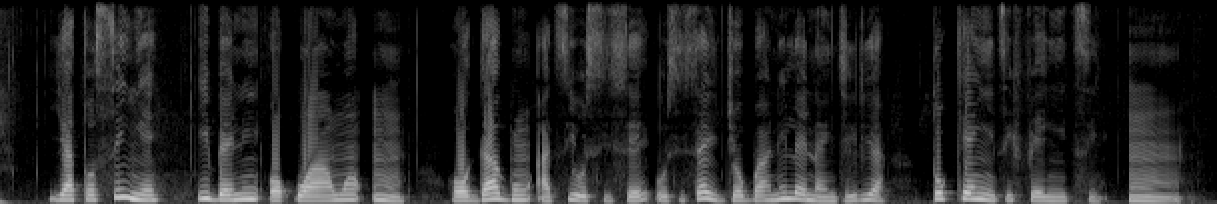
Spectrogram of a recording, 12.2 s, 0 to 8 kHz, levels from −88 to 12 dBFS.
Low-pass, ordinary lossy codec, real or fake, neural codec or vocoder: none; none; real; none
